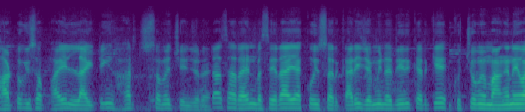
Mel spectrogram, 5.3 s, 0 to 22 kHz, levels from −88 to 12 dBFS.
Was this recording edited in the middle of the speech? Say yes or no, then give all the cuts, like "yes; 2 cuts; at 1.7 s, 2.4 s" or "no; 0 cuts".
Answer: yes; 1 cut; at 2.1 s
